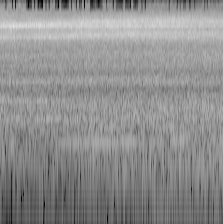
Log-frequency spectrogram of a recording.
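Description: A West Midlands Railway train pulls out of Birmingham Moor Street bound for Dorridge, giving a steady, loud rumble of wheels and traction with a sustained whine running through it.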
